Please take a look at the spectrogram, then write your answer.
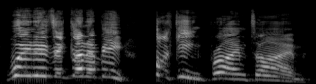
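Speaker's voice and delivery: high-pitched exasperated outburst; furious, high-pitched mock tirade; angry rant. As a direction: rant like you've lost it in a meeting. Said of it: "this is what you were like in network meetings".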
